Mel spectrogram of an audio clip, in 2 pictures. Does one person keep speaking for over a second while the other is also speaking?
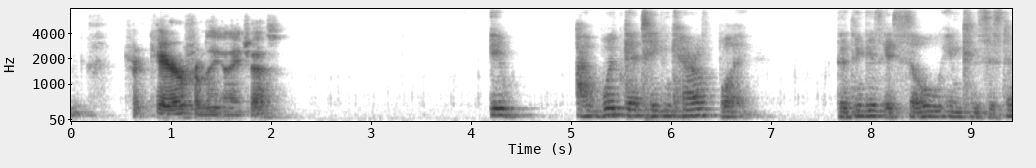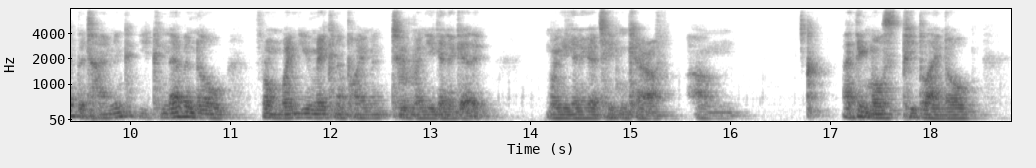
No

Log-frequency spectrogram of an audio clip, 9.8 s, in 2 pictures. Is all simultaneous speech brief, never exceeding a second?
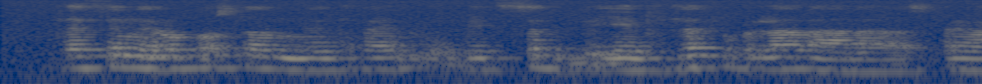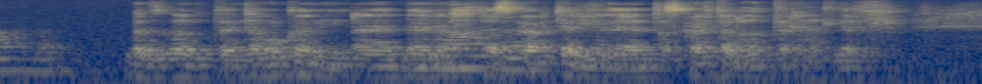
No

